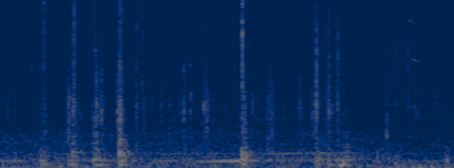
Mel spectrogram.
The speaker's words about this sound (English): Let's go inside. Let's get out of the cold. We'll unlock the door.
